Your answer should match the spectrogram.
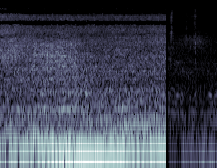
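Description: Street traffic with a vehicle engine running close by: a steady low rumble that cuts off suddenly a little over three seconds in.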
